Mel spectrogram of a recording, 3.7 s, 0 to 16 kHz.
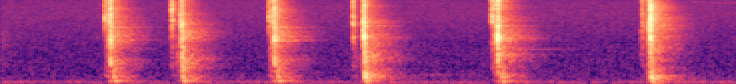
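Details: Star/delta forward/reverse starter on an FX5U PLC, contactors tested during interlock checks: seven crisp, sharp clacks at uneven intervals, clean with no buzz or chatter; contactors pulling in properly.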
